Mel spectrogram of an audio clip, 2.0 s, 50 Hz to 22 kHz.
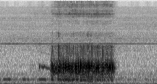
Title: Miss Abby can snore 2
